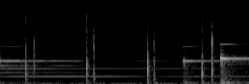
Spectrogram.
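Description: A keyboard chord from the backing music rings on and slowly fades. Several short thunks cut through it: two together a quarter second in, one just before a second, a pair at about one and a half seconds, and another at the end.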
